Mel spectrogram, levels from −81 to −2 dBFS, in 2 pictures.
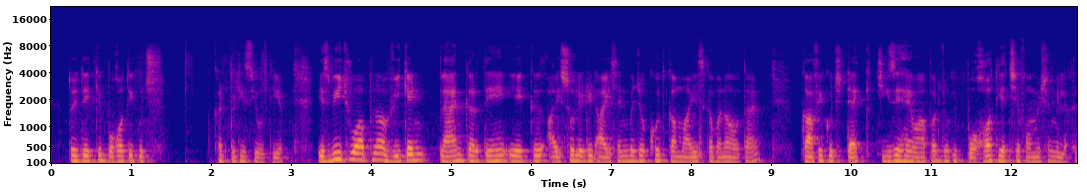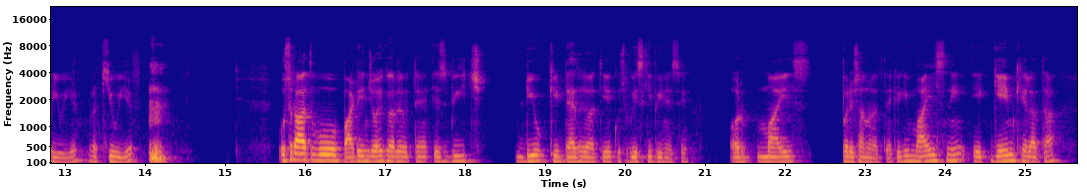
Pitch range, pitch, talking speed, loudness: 120-135 Hz, 130 Hz, 200 wpm, -27 LUFS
